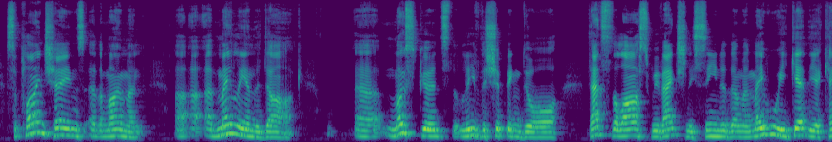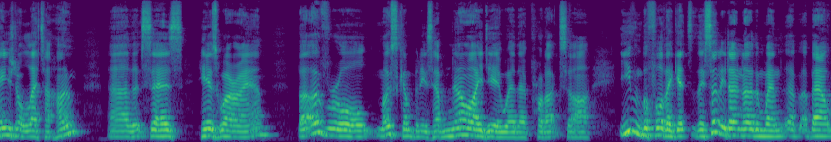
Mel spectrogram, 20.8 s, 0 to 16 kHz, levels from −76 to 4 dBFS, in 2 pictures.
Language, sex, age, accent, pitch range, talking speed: English, male, 50-69, British, 145-175 Hz, 180 wpm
